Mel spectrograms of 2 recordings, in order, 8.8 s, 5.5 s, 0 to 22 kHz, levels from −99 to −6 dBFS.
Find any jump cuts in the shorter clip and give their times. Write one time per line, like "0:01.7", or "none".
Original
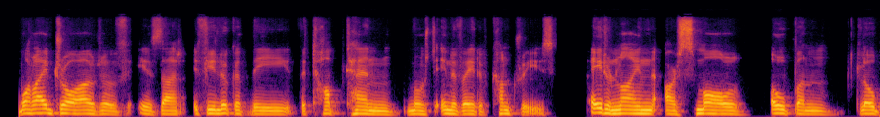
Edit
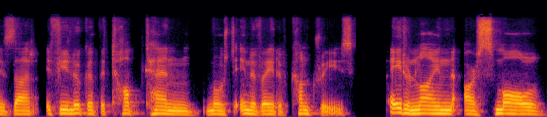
0:01.0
